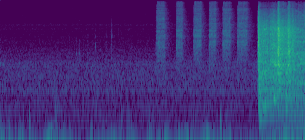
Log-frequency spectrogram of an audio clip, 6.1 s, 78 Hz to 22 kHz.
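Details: 1997 Jeep Wrangler, first start after installing the starter motor. Quick cranking pulses turn into a harsh hissing scrape; the shield around the transmission near the starter seems to be contacting something and may need adjusting.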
